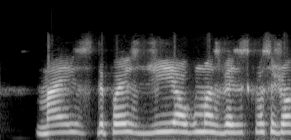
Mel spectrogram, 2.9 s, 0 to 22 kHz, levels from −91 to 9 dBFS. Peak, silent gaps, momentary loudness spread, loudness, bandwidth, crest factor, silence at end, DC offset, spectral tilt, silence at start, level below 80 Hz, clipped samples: 0 dBFS; none; 5 LU; -14 LUFS; 7.4 kHz; 14 dB; 0 s; under 0.1%; -5 dB/octave; 0.35 s; -58 dBFS; under 0.1%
